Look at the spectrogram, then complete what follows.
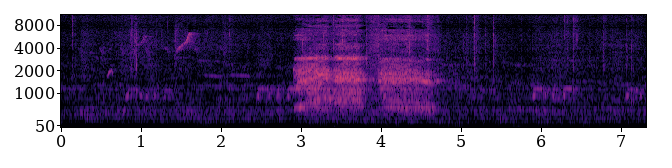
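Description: A rooster crows once, a call of nearly two seconds beginning about three seconds in, over faint crackling clicks of dry palm fronds as a baby monkey crawls across them.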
